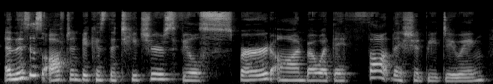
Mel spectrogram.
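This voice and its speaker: A woman presenting scripted teaching tips as an early childhood educator, explaining clearly and encouragingly and speaking directly to the listener. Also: mid-range voice, normal speed. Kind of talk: instructional presentation, scripted narration to camera.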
